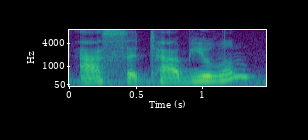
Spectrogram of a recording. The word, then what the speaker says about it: acetabulum: socket is the acetabulum it looks like it's spelled Ace but it's acetabulum that's how it's pronounced head of the femur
